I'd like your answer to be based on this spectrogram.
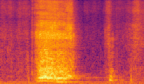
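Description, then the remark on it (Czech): A man blows his nose after laughing: a single loud, breathy blow lasting about half a second, a rough hissing gust, followed by a couple of faint sniffs or small rustles. No one speaks. “Já se musím vysmrkat, protože jak se, jsem se smál.”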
